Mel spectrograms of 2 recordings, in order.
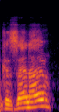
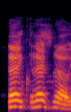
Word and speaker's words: Gniezno: And how do you remember the times of the starts in Gazeno? Greetings. Is that right? How do you pronounce that? Can you see it? Gniezno, yeah.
